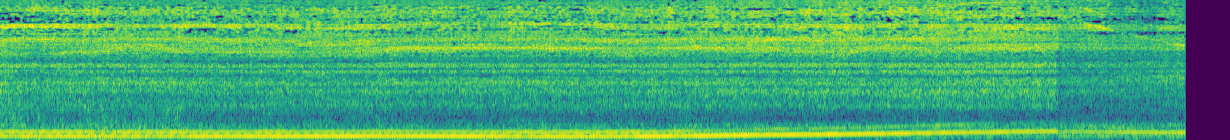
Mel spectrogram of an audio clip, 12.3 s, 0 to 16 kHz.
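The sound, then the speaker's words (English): A powerful truck engine of about 1,500 horsepower roars loudly on its very first run, holding a steady deep drone before climbing in pitch as it revs up, then cutting off abruptly. No one speaks. “That was about 1,500 horsepower. He got out of the truck, shut it off, walked around, looked at the tires, said, I didn't feel anything.”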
